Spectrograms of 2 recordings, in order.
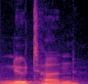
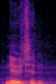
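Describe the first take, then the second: First: The T is pronounced fully and clearly. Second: The T is pronounced only lightly. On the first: The speaker calls it wrong. "they'll enunciate it wrong and say Newton" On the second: The speaker calls it right. "You got to put the little bit of a T in there"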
